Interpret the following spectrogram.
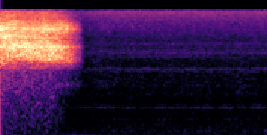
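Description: A man's drawn-out "s" hiss into a close microphone, the held end of a spoken word, lasting about half a second. After it comes faint steady room tone.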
